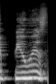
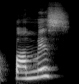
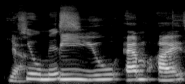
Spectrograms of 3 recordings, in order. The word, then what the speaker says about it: pumice: प्यूमिस नहीं बोलना, right? नहीं, या पमिस स्टोन. पमिस स्टोन. मतलब वहां पे स्पेलिंग तो ये है. While writing you can say this in your head. Pumice. PUMICE. But you say pumice.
